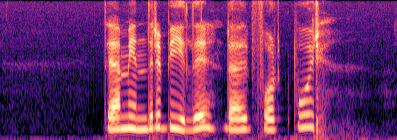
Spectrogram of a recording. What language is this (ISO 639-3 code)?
nor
